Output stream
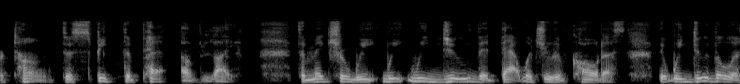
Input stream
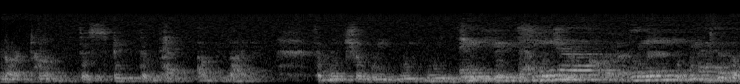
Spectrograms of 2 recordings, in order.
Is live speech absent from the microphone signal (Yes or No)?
No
